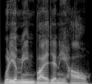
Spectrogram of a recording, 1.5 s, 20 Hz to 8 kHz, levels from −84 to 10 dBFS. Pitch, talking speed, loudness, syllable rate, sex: 100 Hz, 235 wpm, -15 LUFS, 5.7 syllables/s, male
